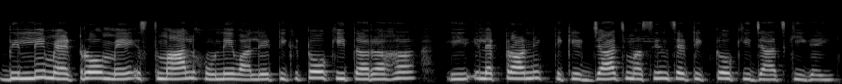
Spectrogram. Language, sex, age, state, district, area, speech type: Hindi, female, 30-45, Madhya Pradesh, Betul, urban, read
